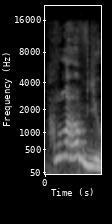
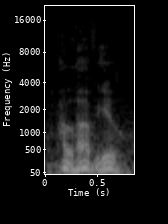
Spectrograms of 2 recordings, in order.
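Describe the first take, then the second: First: It is said in a casual, hearty tone. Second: It is said in a soft, tender tone. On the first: It is friendly, brotherly affection. The speaker calls it right. "Nothing but love" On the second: It sounds like romantic affection. The speaker calls it wrong.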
